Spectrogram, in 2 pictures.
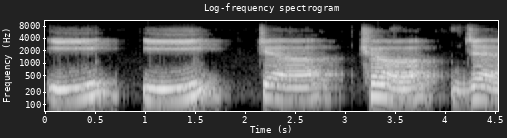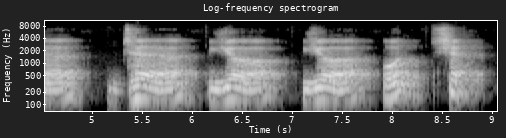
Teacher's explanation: इस प्रकार इन वर्णों का उच्चारण स्थान हुआ तालु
